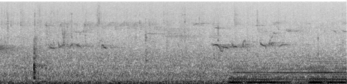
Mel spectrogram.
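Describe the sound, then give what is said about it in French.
Faint, scattered spring bird chirps and twitters rise over a steady wash of soft dripping and trickling water droplets, with small grains of snow falling among conifer branches, and a low humming drone joining partway through. “Des gazouillis, des gouttelettes d'eau, des petits grains de neige qui tombent entre les ramures des conifères.”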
